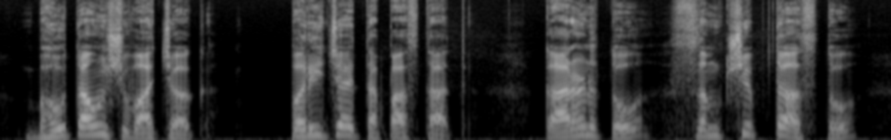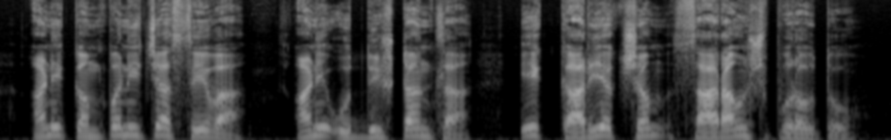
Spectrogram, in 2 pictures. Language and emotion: Marathi, neutral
